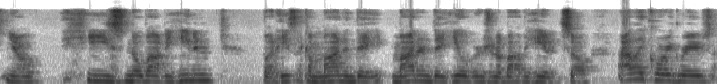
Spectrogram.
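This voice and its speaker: A man speaks in a New York accent at a fairly high pitch. His intonation is fairly even, with noticeable background noise. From US Northeast, Brooklyn, New York. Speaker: wrestling podcast host. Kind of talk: casual solo podcast commentary.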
